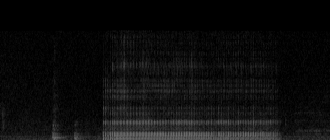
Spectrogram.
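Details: Black Labrador puppy asleep at the office, snoring: two short snuffles, then one drawn-out, rattling, droning breath of nearly two seconds.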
